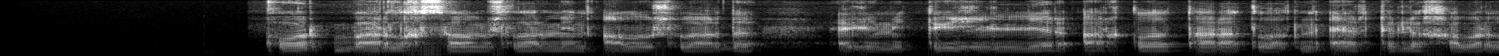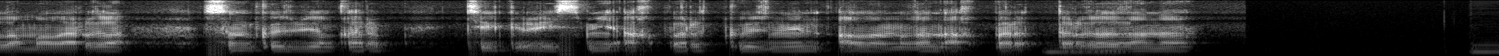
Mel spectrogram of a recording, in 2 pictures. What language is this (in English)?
Kazakh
